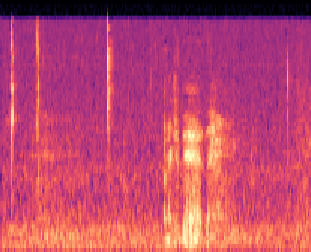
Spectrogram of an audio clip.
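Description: A few small sharp clicks from handling a Spyderco Cricket folding knife, the sharpest about a second and a half in and another near the end.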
